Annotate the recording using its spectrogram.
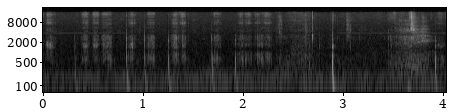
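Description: Stylus writing on a tablet's glass screen: a string of faint taps and short scratches as letters are drawn, with one sharper tap about three quarters of the way through.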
